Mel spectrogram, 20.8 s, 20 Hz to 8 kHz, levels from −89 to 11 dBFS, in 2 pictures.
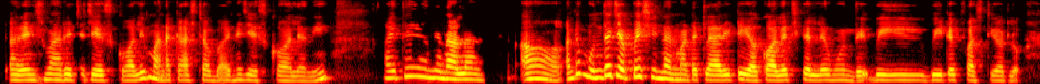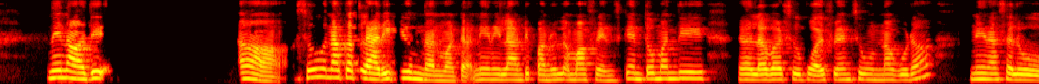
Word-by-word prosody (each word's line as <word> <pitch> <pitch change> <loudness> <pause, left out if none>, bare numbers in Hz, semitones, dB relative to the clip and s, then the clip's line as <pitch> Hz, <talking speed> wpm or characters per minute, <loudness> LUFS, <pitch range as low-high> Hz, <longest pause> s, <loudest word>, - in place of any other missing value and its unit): Arranged 180 +2 0
మ్యారేజే 185 -1 -2
చేసుకోవాలి, 175 +3 -1
మన 205 -6 0
కాస్ట్ 180 +1 -5
అబ్బాయిననే 170 +2 -6
జేసుకోవాలి" 160 -1 -6
అని. 160 +10 -3 0.7
అయితే, 250 +5 -2 0.2
నేను 230 -3 +3
అలా 200 0 +3 0.6
ఆ! - - +5 0.4
అంటే, 230 - +1
ముందే 260 +6 +5
చెప్పేసిండన్నమాట 240 -10 +2
క్లారిటీగా, 180 0 +4
కాలేజ్‌కేళ్ళే 180 +1 +2
ముందే, 165 -3 -4 0.2
బీ 180 - +2 0.5
బీటెక్ 180 0 0
ఫర్స్ట్ 170 0 -5
ఇయర్‌లో. 160 -1 -6 0.7
నేను 260 0 +4
అదే 230 +3 +4 1.5
ఆ! - - +3 0.6
సో, 260 - 0 0.2
నాకు 265 0 +4
ఆ - - +2
క్లారిటీ 210 +1 +5
ఉందనమాట. 170 -6 0 0.2
నేను 195 0 -2
ఇలాంటి 190 +1 0
పనుల 185 +2 -2
మా 190 - +2
ఫ్రెండ్స్‌కి 175 +1 -6
ఎంతోమంది 220 +2 -1 0.5
ఆహ్, 195 -1 +1
లవర్సు, 195 +1 +1
బాయ్ 175 -1 +1
ఫ్రెండ్సు 195 +2 -4
ఉన్నా 185 0 -5
గూడా, 200 +5 -2 0.5
నేను 210 -1 +1
అసలు 195 -2 +1
190 Hz, 125 wpm, -20 LUFS, 180-215 Hz, 1.5 s, ఆ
